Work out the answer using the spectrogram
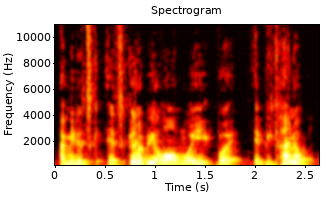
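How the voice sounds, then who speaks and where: A man with a slightly higher-pitched voice hosts a casual podcast discussion. He speaks conversationally, like someone chatting with his co-hosts. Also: steady tone, fast talker, a little mellow. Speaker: podcast host.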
